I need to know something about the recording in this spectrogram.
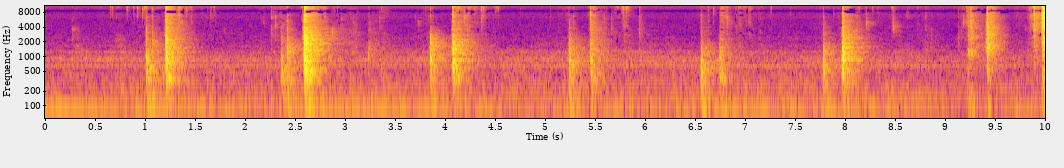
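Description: Metal bench scraper chopping down through a rolled dough log and knocking on the countertop: about seven sharp cuts, roughly one every second and a half, some landing as quick double knocks.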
